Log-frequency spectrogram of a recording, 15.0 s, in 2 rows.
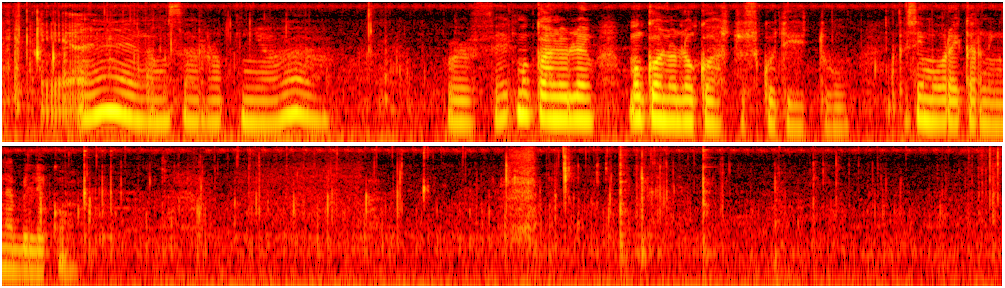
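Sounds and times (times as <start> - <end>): mouth chewing clicks and smacks: 7.8 - 12.7.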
